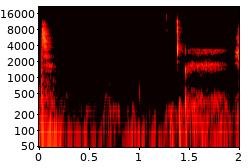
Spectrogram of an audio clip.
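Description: Near silence in a pause in a man's speech, broken about a second and a half in by one short, sharp click and a faint breath-like noise just before he speaks again.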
